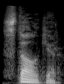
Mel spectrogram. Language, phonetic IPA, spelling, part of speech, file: Russian, [ˈstaɫkʲɪr], сталкер, noun, Ru-сталкер.ogg
- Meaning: 1. stalker (person who secretly follows someone else) 2. stalker (a person who stalks game) (see usage notes)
